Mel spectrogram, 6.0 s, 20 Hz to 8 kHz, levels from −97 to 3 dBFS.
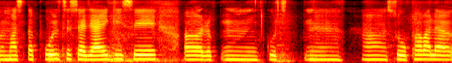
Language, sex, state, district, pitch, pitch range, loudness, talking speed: Chhattisgarhi, female, Chhattisgarh, Raigarh, 200 Hz, 195-210 Hz, -19 LUFS, 130 wpm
